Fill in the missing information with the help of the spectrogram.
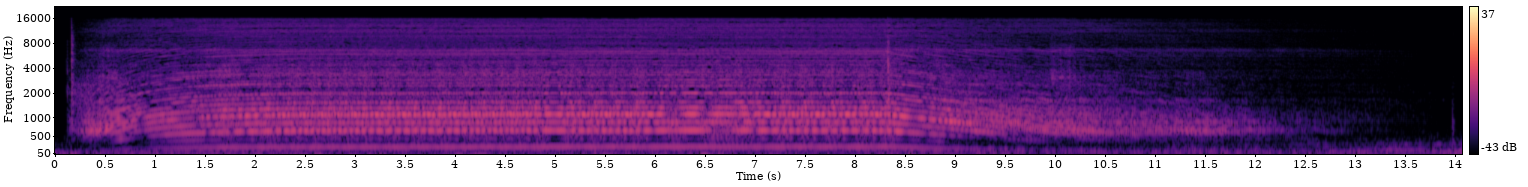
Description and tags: A Nerf Stryfe being revved up, held there for a few seconds, and revved down. Sounds a bit like a siren, with some wobble in the middle. Slow it down by half or more for a decent alarm sound.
